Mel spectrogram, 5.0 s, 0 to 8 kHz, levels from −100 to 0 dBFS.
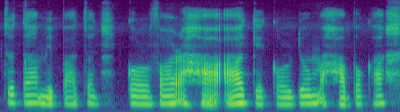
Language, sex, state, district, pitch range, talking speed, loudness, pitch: Mizo, female, Mizoram, Aizawl, 145-160 Hz, 155 wpm, -22 LUFS, 150 Hz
